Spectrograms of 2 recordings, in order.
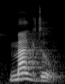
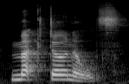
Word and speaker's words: McDonald's: the most different and it is magdal in french magdo we could say mcdonald but people don't really say that anymore but in english is going to be mcdonald's mcdonald's it could be mcdonald's in american english or in scotland as well i think i've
